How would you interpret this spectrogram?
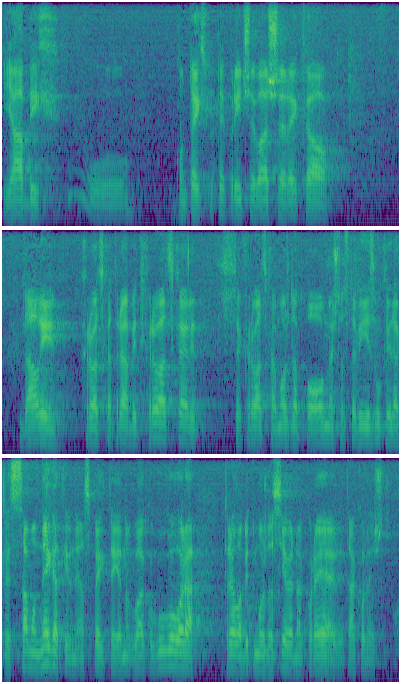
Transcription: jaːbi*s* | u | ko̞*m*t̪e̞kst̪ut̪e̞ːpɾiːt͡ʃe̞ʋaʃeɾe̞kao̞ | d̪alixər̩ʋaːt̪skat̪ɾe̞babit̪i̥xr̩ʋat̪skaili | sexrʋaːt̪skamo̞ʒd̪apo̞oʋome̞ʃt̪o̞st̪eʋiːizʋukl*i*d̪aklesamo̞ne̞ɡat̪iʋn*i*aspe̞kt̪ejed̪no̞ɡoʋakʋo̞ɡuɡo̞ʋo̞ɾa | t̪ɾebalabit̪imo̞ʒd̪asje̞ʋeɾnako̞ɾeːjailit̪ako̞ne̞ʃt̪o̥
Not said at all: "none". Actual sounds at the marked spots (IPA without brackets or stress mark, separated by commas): x, n, i, e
